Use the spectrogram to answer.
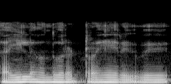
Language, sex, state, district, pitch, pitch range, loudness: Tamil, male, Tamil Nadu, Kanyakumari, 110 Hz, 105-110 Hz, -12 LUFS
